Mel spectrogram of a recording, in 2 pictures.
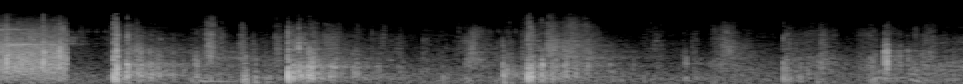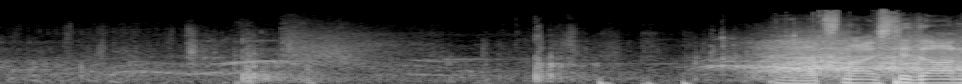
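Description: A tennis ball is struck back and forth with sharp pops of the rackets.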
